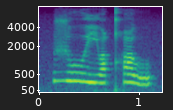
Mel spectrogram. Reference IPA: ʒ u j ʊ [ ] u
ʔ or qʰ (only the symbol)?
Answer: qʰ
